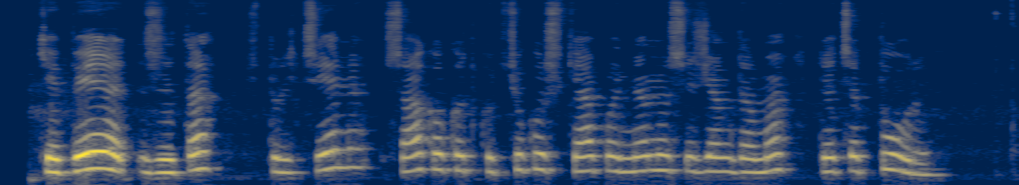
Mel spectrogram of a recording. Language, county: Lithuanian, Vilnius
